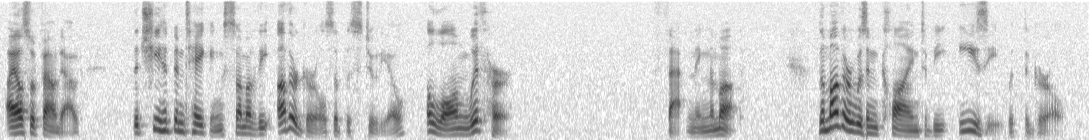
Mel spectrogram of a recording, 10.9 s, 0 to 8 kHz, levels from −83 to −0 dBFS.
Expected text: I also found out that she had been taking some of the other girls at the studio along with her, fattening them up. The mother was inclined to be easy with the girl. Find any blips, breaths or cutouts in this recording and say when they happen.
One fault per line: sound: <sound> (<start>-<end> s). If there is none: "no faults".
no faults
